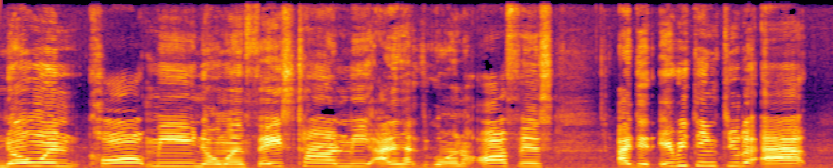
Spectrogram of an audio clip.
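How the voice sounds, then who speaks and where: A woman raises and projects her high-pitched voice. She talks at a fairly quick pace with ordinary pitch variation. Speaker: vlogger and rideshare driver. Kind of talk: motivational vlog. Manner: high energy.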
